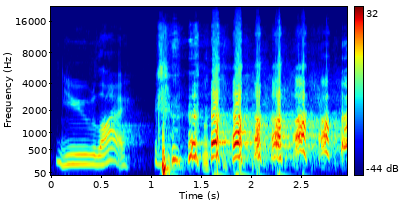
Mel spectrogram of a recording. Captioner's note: laughter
